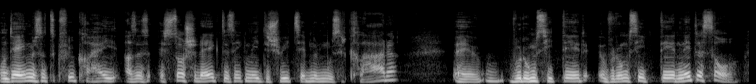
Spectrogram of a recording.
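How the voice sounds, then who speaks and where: In a Swiss accent, a man talks at a fairly quick pace with a fairly high pitch and ordinary pitch variation. His tone is dark and mellow, and the sound is dry and close with no echo. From Switzerland. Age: young. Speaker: tech company CEO. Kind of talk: interview. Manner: halting, many fillers.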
